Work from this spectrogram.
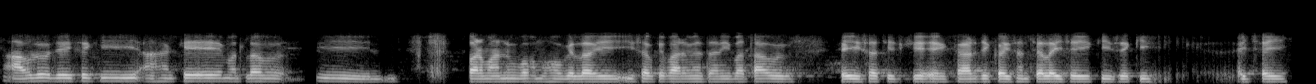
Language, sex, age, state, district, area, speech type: Maithili, male, 18-30, Bihar, Muzaffarpur, rural, conversation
